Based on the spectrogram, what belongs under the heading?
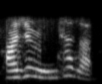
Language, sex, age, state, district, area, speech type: Nepali, female, 18-30, West Bengal, Darjeeling, rural, conversation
